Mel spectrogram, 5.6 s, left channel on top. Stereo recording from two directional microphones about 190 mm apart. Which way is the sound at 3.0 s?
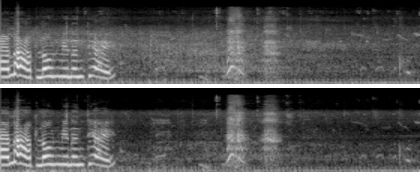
25° right (ahead or behind).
